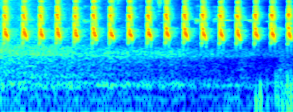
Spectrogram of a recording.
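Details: Lovebird in a fast, even series of bright, clipped chirps, about sixteen in three seconds, each a sharp high tick, with a low hum underneath and a few soft thumps near the end.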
